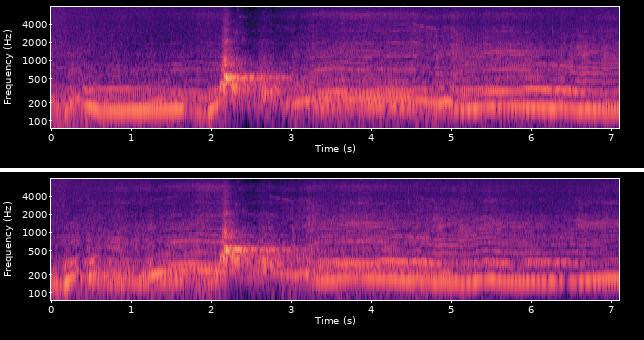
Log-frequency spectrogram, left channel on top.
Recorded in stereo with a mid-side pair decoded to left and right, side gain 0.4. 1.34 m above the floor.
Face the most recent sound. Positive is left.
turn(degrees=10)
